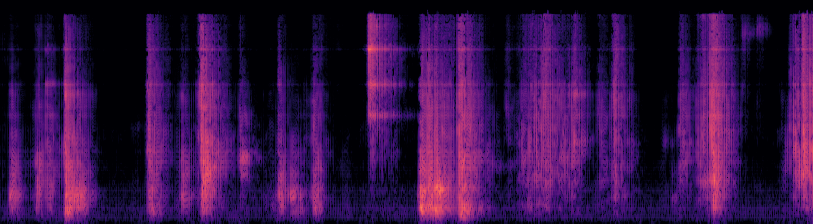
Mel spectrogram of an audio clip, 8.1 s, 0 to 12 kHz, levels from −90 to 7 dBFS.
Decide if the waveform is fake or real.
fake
